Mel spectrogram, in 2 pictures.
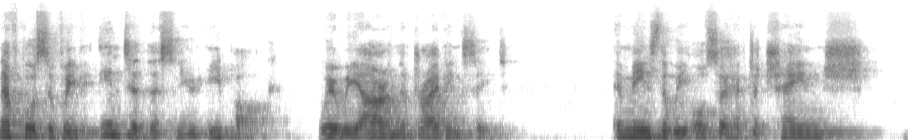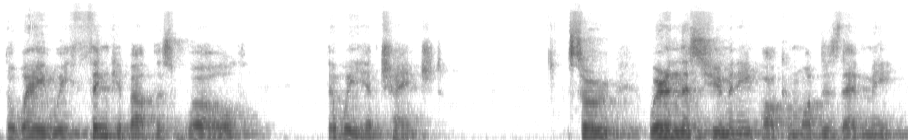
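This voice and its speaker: A man with a New Zealand accent speaks at a moderate pace in a fairly high pitch, somewhat breathy, with ordinary pitch variation and long, frequent pauses, in audible room echo. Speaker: researcher. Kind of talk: lecture.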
